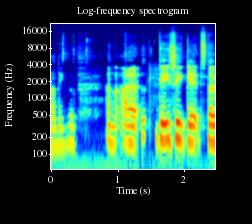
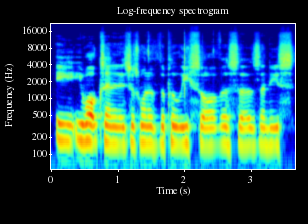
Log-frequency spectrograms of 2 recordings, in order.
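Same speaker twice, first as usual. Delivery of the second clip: ordinary talk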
